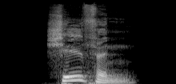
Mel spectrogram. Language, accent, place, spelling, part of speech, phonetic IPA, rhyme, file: German, Germany, Berlin, Schilfen, noun, [ˈʃɪlfn̩], -ɪlfn̩, De-Schilfen.ogg
- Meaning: dative plural of Schilf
